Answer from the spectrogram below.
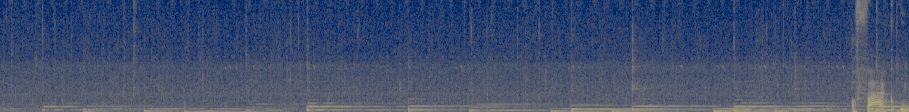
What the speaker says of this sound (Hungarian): Az esőcseppek ágról ágra, levélről levélre gördülnek, míg végül kis csermelyekként lezúdulnak a törzsön.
